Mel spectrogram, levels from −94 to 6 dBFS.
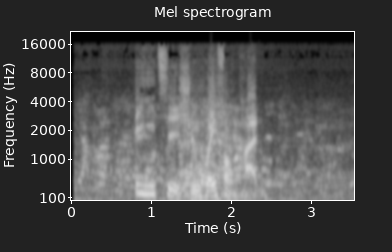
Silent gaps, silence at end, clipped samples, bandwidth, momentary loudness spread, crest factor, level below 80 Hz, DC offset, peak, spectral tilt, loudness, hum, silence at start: none; 0 s; under 0.1%; 16.5 kHz; 23 LU; 14 dB; -34 dBFS; under 0.1%; 0 dBFS; -4.5 dB/octave; -12 LUFS; none; 0.05 s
